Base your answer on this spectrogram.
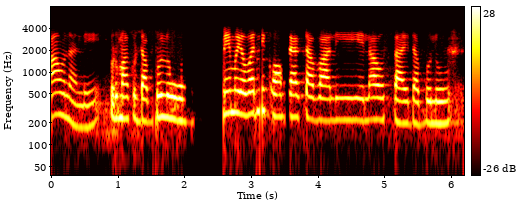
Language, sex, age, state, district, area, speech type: Telugu, female, 30-45, Telangana, Medchal, rural, conversation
